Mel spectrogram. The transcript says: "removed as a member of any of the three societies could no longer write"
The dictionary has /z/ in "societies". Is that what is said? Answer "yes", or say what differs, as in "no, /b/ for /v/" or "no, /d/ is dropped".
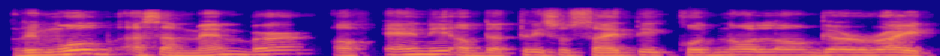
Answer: no, /z/ is dropped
